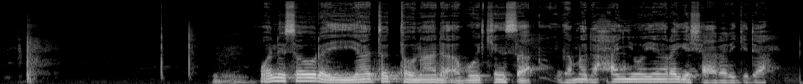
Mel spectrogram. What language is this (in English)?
Hausa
